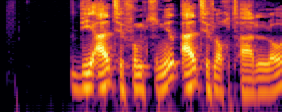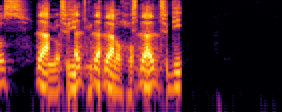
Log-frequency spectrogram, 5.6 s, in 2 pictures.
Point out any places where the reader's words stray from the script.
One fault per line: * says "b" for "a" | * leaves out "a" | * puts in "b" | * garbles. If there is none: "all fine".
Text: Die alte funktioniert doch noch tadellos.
* says "alte" for "doch"
* garbles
